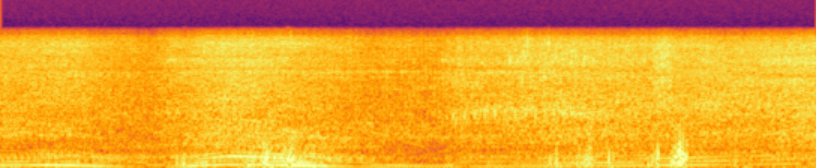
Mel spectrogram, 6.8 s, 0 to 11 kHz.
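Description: Silver VW Golf Mk4 with a BMC performance air filter in its airbox, driving past and away. Its engine note rises and then falls again about two seconds in.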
